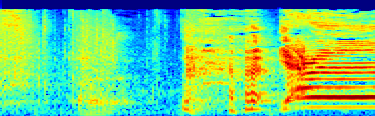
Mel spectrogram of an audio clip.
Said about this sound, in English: And, oh, no, there's a burp coming.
